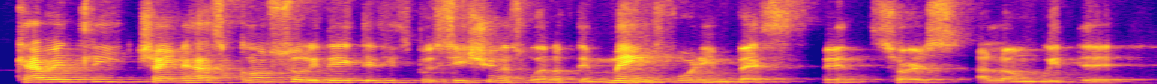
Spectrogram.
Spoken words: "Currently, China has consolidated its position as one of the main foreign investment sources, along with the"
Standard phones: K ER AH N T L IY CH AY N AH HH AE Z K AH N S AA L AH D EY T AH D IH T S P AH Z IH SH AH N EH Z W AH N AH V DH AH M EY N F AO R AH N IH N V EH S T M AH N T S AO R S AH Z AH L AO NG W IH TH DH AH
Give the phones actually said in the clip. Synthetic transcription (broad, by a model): K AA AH N T L IY CH AY N AH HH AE S K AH N S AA L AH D EY T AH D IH S P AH S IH SH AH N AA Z W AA N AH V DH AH M EY N F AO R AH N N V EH S T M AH N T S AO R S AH L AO NG W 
